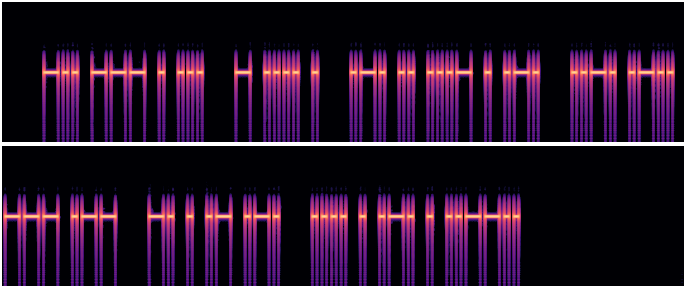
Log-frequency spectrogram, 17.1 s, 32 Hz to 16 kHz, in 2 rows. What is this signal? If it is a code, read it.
Morse code, heard as a keyed tone, about 20 wpm, 700 Hz. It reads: DOES THE RIVER FLOW NEAR HERE?
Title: Sentences from Top 1200 Words 20wpm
